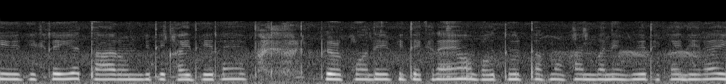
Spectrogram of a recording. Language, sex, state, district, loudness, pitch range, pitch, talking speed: Hindi, female, Bihar, Sitamarhi, -19 LUFS, 230-240 Hz, 235 Hz, 240 wpm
